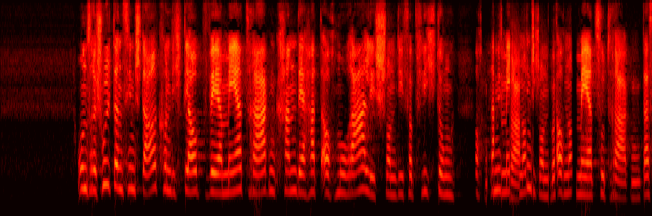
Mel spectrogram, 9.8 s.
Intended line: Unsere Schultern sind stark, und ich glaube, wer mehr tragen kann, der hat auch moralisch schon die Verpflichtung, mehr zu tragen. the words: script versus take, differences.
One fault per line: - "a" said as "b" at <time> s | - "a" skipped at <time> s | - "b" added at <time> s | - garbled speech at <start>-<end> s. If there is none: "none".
- garbled speech at 7.1-8.6 s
